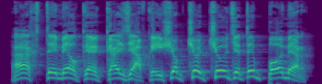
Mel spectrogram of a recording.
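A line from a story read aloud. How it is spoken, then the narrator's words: Shouted out a window. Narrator (Russian): водитель выкрикнул в окно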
